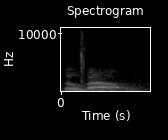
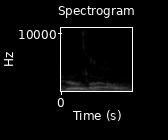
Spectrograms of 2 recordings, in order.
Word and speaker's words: Bilbao: Is it Bilbao? It is. But Andy says that because you said it wrong. Yeah, I did. Bilbao.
